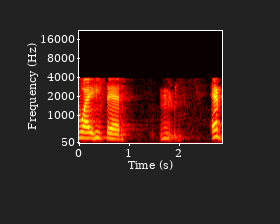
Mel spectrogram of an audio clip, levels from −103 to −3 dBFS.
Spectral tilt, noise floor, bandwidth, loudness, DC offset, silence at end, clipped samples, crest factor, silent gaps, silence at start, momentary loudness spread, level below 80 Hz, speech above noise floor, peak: -2 dB/octave; -79 dBFS; 4 kHz; -32 LUFS; under 0.1%; 0 s; under 0.1%; 22 dB; none; 0 s; 21 LU; under -90 dBFS; 45 dB; -12 dBFS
